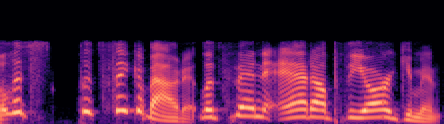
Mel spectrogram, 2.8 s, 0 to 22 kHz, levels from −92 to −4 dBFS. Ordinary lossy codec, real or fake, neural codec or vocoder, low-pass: Opus, 32 kbps; fake; codec, 16 kHz, 4 kbps, X-Codec, HuBERT features, trained on LibriSpeech; 5.4 kHz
